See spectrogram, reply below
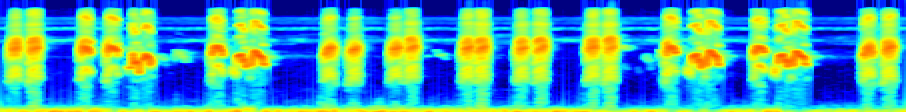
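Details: Lively 'gacor' song of a sooty-headed bulbul for luring wild bulbuls: regular sharp high chips interspersed with several bubbly, gurgling two-part phrases, faint low noise behind.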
